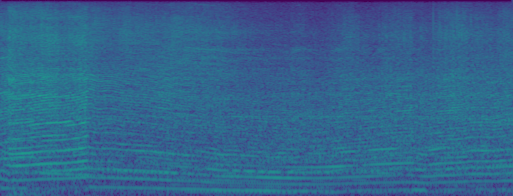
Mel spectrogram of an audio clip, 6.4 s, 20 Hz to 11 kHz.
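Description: Honda and Suzuki racing motorcycles dueling in MotoGP 19 at Silverstone, a steady loud engine drone with rising and falling revs and harmonic whine, continuous throughout without talk.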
